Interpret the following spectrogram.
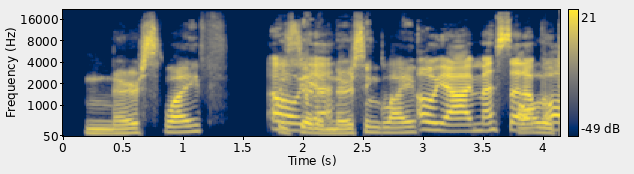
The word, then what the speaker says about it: Nursing Life: I was like, wait, it's not nurse life. No, it's nursing life. It is. ING. There is an ING in that.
